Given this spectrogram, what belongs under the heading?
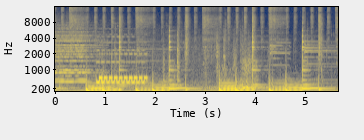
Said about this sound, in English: Oh, we got a caller, baby! Whoops. Yo, man, pass me the phone, man.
